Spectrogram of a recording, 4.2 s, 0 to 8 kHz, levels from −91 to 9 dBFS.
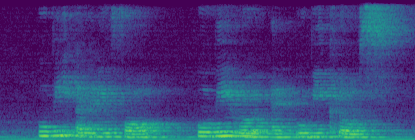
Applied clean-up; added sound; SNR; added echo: none; none; none; reverberation time 1.1 s.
